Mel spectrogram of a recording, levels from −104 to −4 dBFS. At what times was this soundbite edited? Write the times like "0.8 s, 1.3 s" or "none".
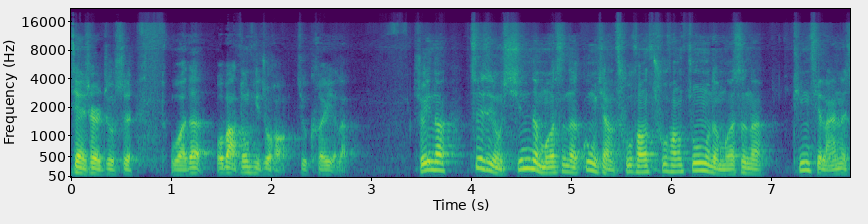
none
